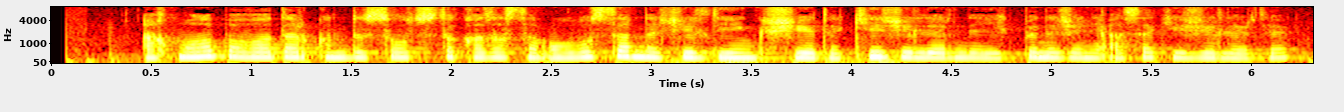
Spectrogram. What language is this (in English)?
Kazakh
